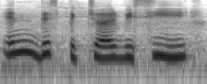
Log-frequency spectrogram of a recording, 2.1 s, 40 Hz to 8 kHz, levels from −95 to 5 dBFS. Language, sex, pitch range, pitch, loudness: English, female, 215-270 Hz, 235 Hz, -15 LUFS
